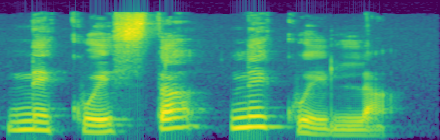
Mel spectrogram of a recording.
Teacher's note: sono poi 2 monosillabi stravaganti indossano il cappellino accento verso l'alto si chiama accento acuto e ha un suono più chiuso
